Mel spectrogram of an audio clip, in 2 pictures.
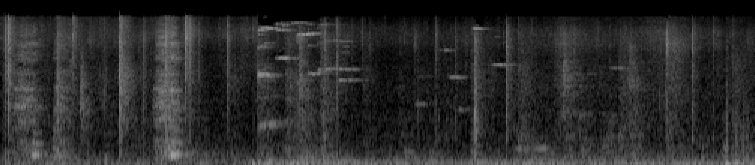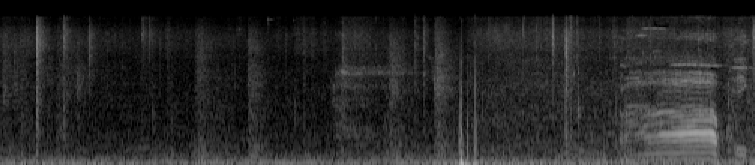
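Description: Fish grilling in a wire basket over a charcoal and wood fire, with scattered crackles and clicks. A few short bird chirps come about two seconds in, and a voice starts near the end.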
